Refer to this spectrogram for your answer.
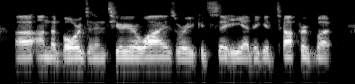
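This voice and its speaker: The man's voice sits fairly low. He speaks very fast. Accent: American. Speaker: sports podcast host. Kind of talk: casual sports discussion.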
